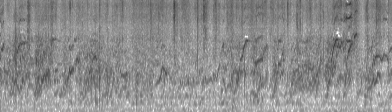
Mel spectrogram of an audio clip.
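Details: Guinea pigs crowding around sprouts on the ground, squealing with glee as they eat: a busy run of short, upward-sliding squeaks, several animals overlapping, above soft munching and shuffling.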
